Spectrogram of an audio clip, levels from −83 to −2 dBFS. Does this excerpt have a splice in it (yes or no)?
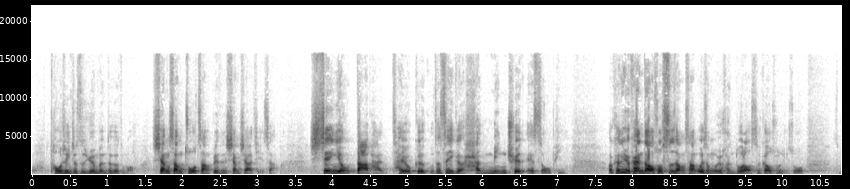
yes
